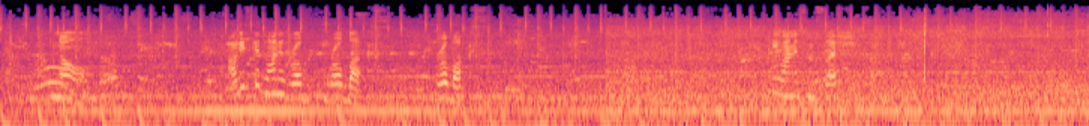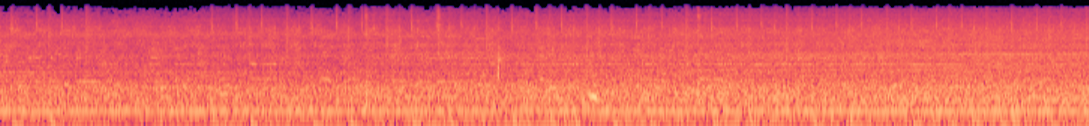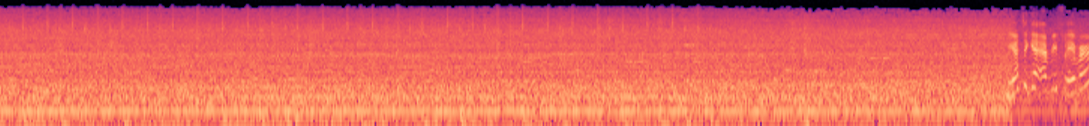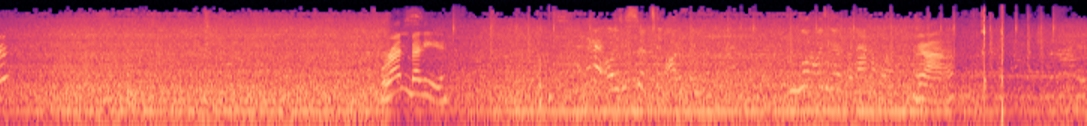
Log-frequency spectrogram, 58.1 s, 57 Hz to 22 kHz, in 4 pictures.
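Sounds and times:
refrigeration hum and whoosh: 0.0s - 58.0s.

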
